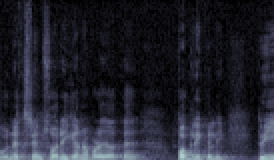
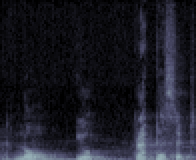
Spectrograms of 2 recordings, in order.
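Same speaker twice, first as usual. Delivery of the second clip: usual speaking voice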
